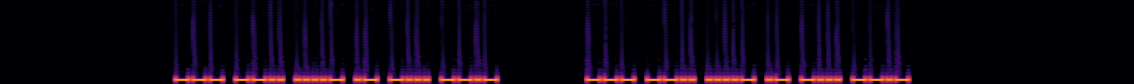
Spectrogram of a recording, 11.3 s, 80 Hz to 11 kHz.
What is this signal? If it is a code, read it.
Morse code, heard as a keyed tone, about 27 wpm, 700 Hz. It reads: OZ4ABQ OZ4ABQ
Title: DXCC-100 Call Signs - 6 Characters - Repeated 2x - 28wpm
